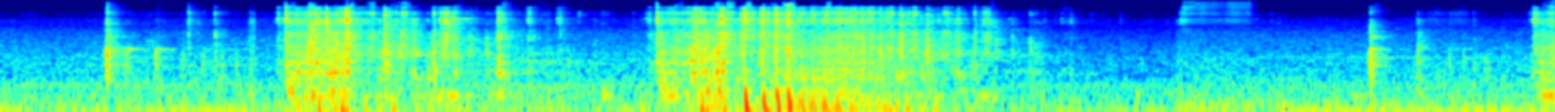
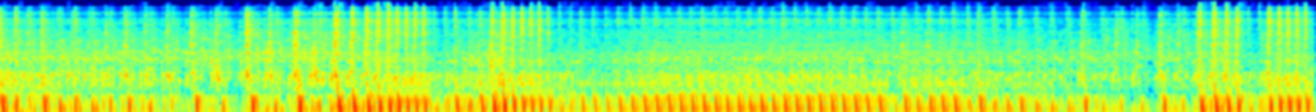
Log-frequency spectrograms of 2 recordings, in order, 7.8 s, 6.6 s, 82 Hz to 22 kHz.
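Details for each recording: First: 1970s MTD Mud Bug trike with a replacement John Deere engine (believed 5 hp), unused 5–10 years: fires on carb cleaner spray into a ragged second-long run, then dies repeatedly; the carburetor isn't drawing fuel. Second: 1970s trike (believed MTD Mud Bug), believed 5 hp John Deere replacement single-cylinder, dormant 5–10 years; after carb and idle screw adjustment it putters at a steady, even beat with no misses or surging, running fine.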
